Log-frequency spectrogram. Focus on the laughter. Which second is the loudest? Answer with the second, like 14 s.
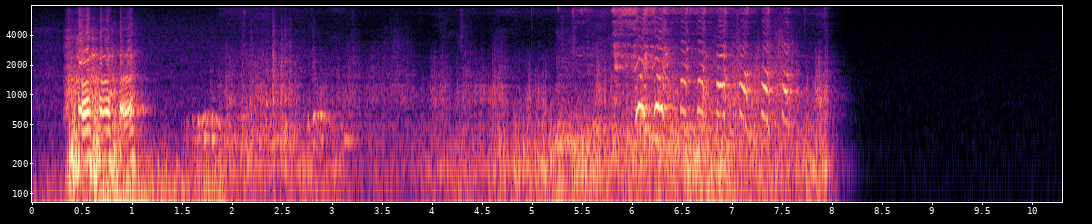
1 s.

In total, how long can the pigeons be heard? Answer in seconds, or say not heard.
4 s.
